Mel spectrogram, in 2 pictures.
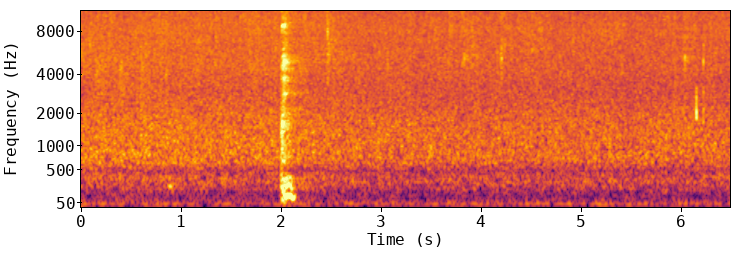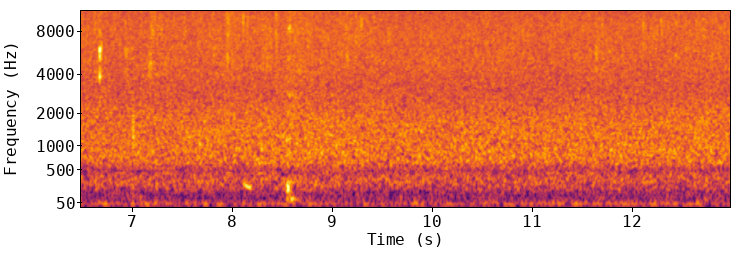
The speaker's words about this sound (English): What a perfect day for Guru Purnima. It's raining, it's cloudy.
